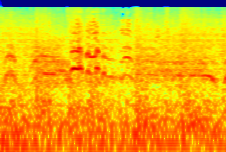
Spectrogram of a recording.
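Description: Cartoon Christmas tree screaming, a wavering cry that rises and falls several times a second, with a sharp hatchet chop into its trunk about three-quarters of a second in.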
